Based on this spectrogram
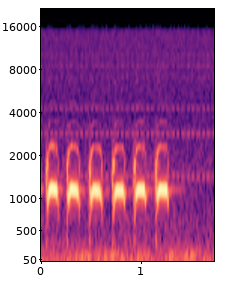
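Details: Fast-singing local zebra dove kept as a lure to stir up other doves: six loud, evenly spaced, rounded cooing notes in quick succession, then quiet.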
